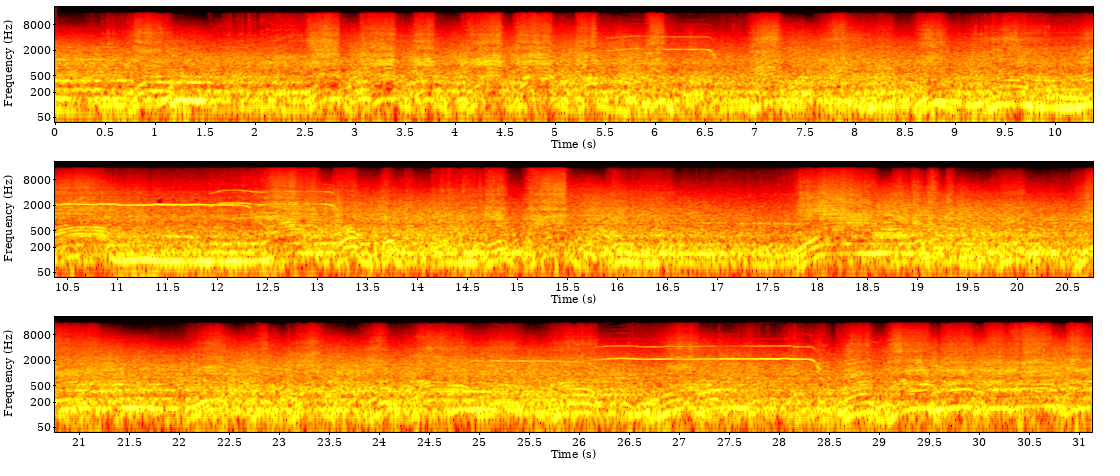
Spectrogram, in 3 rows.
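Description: Monster truck's supercharged big-block V8 revving up and down again and again through a freestyle run, loud throughout and echoing around a stadium.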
